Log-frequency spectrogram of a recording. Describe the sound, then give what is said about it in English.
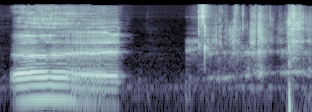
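A loud, drawn-out burp, about a second long, followed after a brief pause by scattered crackly, rustling noises. “No, that was a burp, dude.”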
